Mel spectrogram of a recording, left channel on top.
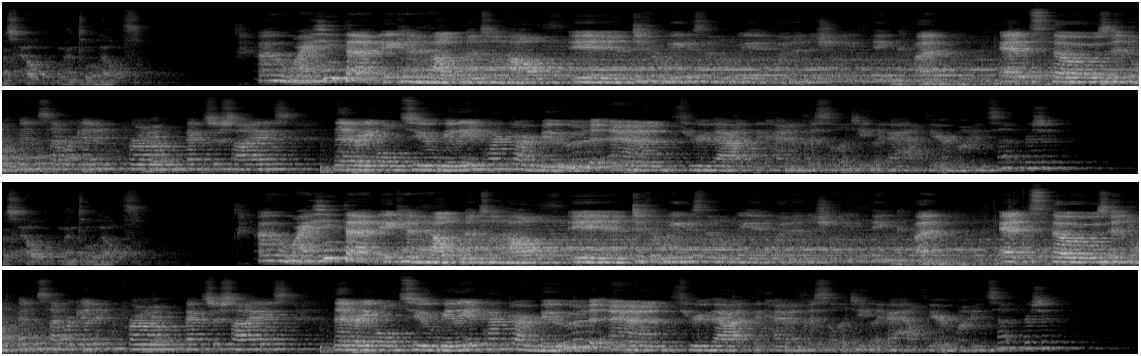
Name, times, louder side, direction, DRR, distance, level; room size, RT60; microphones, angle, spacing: voice 1, 0.0-1.4 12.8-13.0 14.7-15.0 17.6-17.8, equal, ahead, -3 dB, 1.2 m, -38 dB
voice 2, 2.3-21.8, right 2 dB, 45° right, -5 dB, 1.2 m, -27 dB
sound 1, 4.0-12.1, equal, 65° right, 1.5 m, -34 dB
sound 2, 8.9-20.3, left 1 dB, 20° right, 1.2 m, -44 dB
10.0 x 3.7 x 5.3 m, 1.4 s
head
